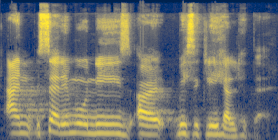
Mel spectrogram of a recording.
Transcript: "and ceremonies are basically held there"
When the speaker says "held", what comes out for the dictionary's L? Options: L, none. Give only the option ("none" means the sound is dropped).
L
